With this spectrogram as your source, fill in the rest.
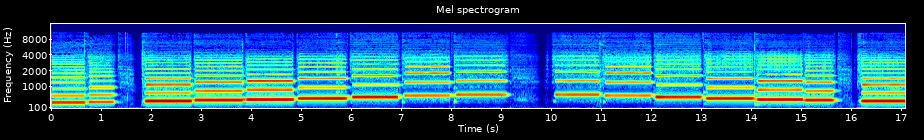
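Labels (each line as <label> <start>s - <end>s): A saxophone is played with a gradual increase in pitch. 0.0s - 9.2s
A person breathing rapidly while playing an instrument. 1.3s - 1.8s
A person breathing rapidly while playing an instrument. 9.2s - 10.0s
A saxophone is played with a gradual decrease in pitch. 10.0s - 15.8s
A person breathing rapidly while playing an instrument. 15.8s - 16.1s
A saxophone is being played. 16.1s - 17.1s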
